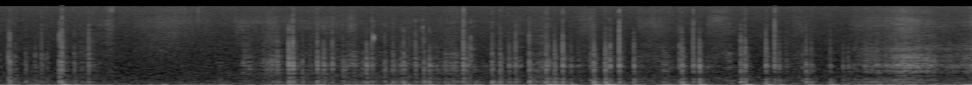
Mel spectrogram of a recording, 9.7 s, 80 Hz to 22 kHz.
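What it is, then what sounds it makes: Paperback coloring book with a card cover. Both hands tap and drum with long painted nails and fingertips on the glossy card cover of a large paperback adult coloring book ("Rêves, 100 coloriages"), a solid stack of paper lying flat on a table. The result is a quiet, irregular patter of short, dull clicks and taps over a steady low hum.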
